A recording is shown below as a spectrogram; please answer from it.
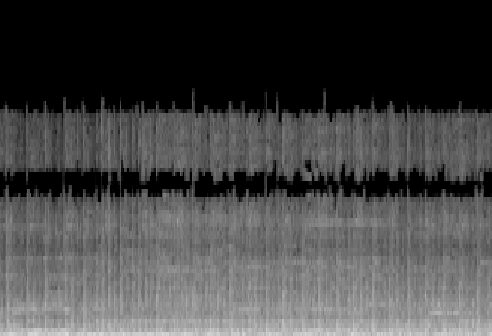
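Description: A live Maharashtrian street band playing loudly, with heavy, rapid drum beats under sustained melody notes.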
